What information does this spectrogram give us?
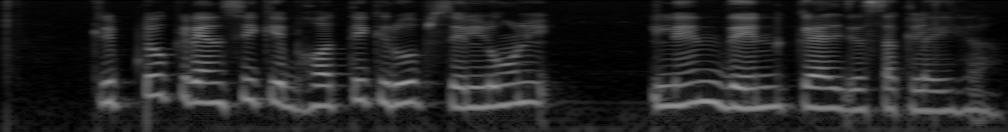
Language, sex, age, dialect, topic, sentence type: Magahi, female, 46-50, Western, banking, statement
